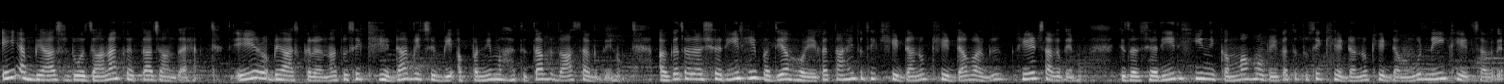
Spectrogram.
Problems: constant background noise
